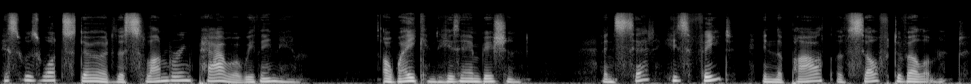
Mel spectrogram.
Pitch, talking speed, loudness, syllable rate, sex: 140 Hz, 135 wpm, -20 LUFS, 4.5 syllables/s, male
